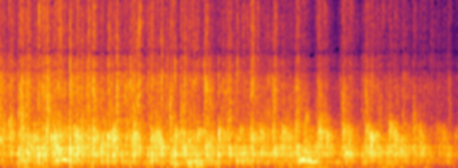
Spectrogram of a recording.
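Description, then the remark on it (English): An audience breaks into sustained applause for the night's guests. It is a dense, steady wash of many hands clapping for several seconds, with a few faint voices or cheers mixed in. “But please do give a massive round of applause for our guest tonight.”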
